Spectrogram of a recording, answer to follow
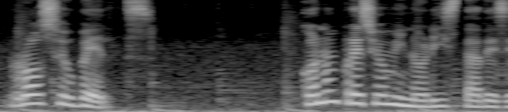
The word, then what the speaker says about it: RSVLT: La imagen icónica ha sido censurada por la reciente colaboración de Disney con la marca de moda RSVLTs, pronunciada, como señala la compañía, Rose Belts.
